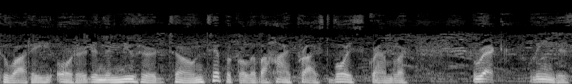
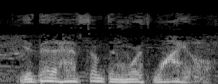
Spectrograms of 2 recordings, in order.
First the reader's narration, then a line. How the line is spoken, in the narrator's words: hissed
